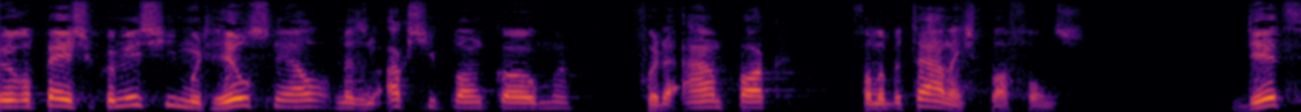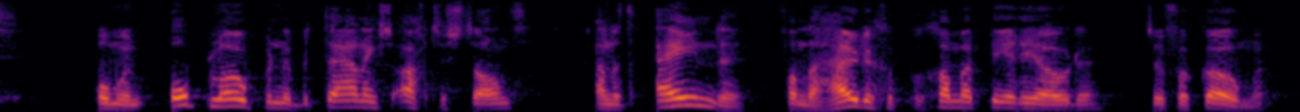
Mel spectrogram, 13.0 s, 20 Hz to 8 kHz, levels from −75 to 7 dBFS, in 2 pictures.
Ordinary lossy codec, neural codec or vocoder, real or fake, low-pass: none; none; real; none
